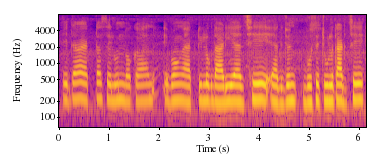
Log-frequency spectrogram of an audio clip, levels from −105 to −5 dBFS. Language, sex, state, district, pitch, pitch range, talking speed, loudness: Bengali, female, West Bengal, Paschim Medinipur, 200 Hz, 195-210 Hz, 135 wpm, -20 LUFS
